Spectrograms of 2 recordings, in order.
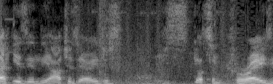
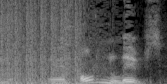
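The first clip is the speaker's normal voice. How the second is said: slow, drawn-out call of disbelief; amazed; much slower than usual. Real, not acted. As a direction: stretch it out in awe. Caster amazed a player survives.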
